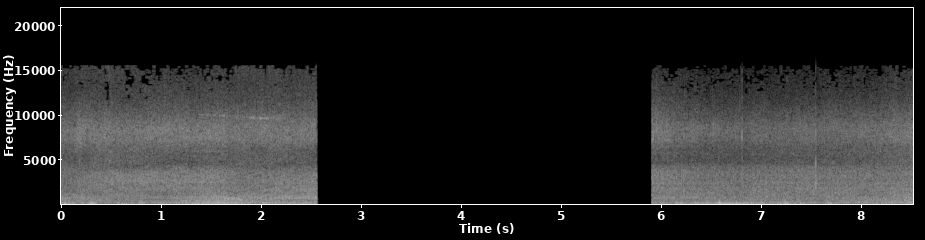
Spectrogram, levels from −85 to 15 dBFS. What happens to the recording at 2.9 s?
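At 2.9 s the audio has dropped out to dead silence. The gap runs from 2.56 to 5.91 s. The input was likely lost while zeros kept being written.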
